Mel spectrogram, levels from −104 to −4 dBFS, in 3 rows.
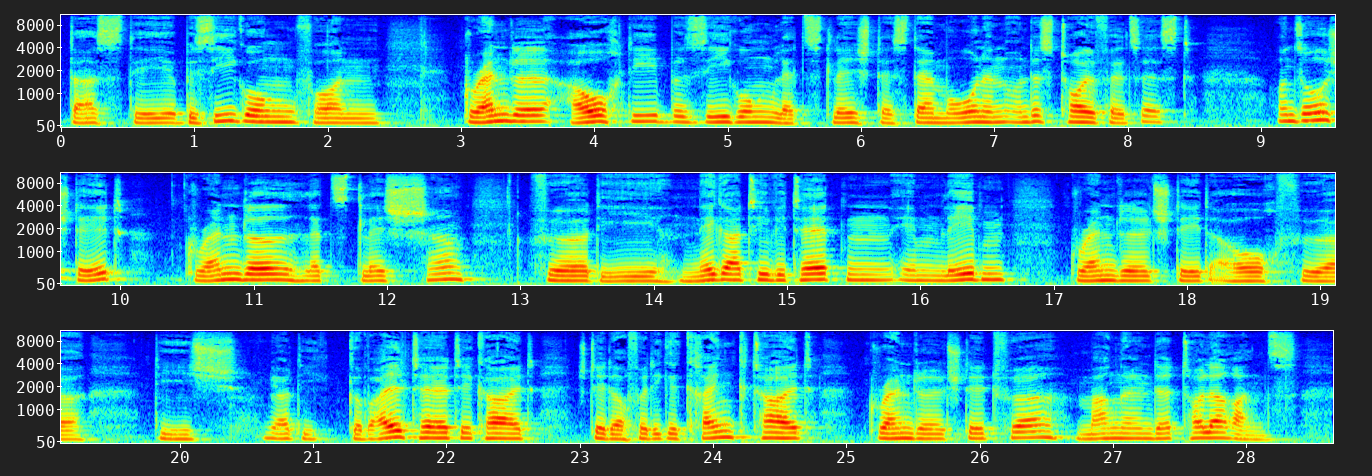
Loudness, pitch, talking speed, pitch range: -23 LUFS, 150 Hz, 90 wpm, 135-165 Hz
